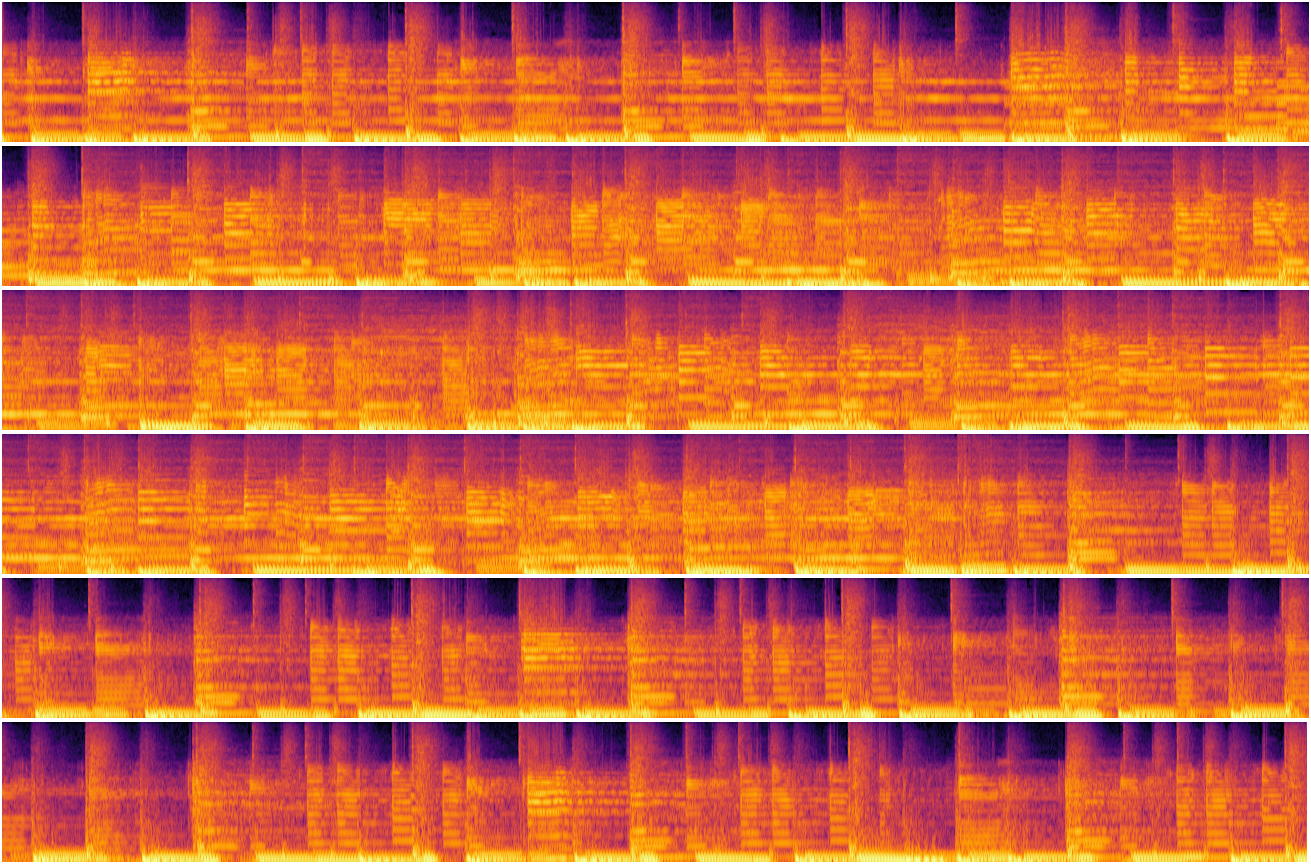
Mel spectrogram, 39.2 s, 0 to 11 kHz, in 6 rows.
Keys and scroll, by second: 5.7 2, 5.9 4, 6.0 Return, 6.7 shift+Right, 16.7 ctrl+space, 33.1 ctrl+a, 34.1 s, 34.3 r, 34.4 Return.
